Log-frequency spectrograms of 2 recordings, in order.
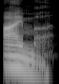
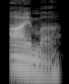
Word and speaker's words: I'ma: If we add I'm to gonna, we can reduce it to I'ma. So now, I'm going to becomes I'ma.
